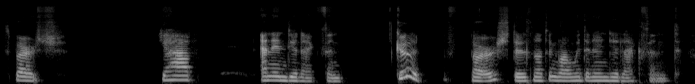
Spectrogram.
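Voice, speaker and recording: A woman's voice: fairly low pitch, measured pace, fairly bright tone. A woman in her thirties with a Pakistani English accent, chatting casually on a live stream and answering viewers by name. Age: 30s. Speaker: livestream host. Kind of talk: casual live chat reading viewer comments.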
